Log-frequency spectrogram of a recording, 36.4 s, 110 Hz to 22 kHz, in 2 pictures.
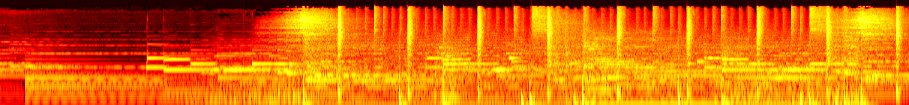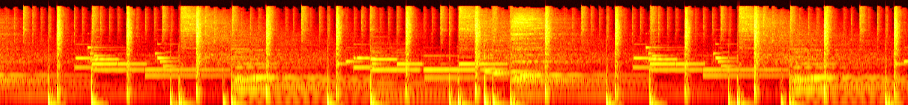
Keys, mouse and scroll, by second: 0.0 Left, 0.2 Left, 1.8 Down, 2.0 Down, 3.1 Up, 4.0 Up, 5.2 Down, 5.3 Down, 6.3-7.4 scroll up 1, 7.4 Return, 13.2 ctrl+t, 14.0 Down, 14.2 Down, 18.1 Return, 19.1 Down, 20.6 Down, 21.6 Up, 22.2 Down, 32.5-33.6 typing.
